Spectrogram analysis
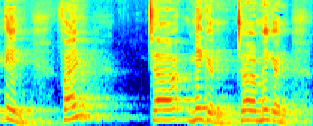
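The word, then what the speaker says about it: ptarmigan: टर्मेगन, टर्मेगन. Okay, सो इसमें टी से पहले पी आए हैं तो ये पी साइलेंट है.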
